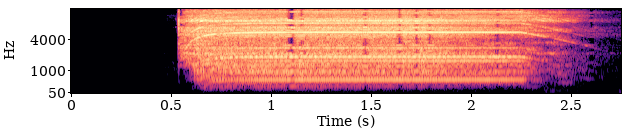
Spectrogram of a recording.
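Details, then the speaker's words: Kawasaki KLX 250/300 starter motor removed and free-run on the bench after it stopped working off-road: clean steady high whine about two seconds, then smooth spin-down without grinding; starter itself normal, starter shaft gears found slightly worn. "My idea now is basically just to let the starter run and listen to see if it's turning"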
